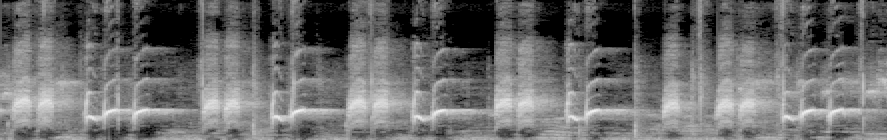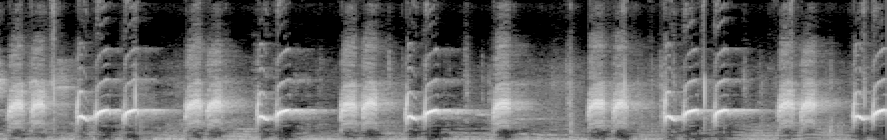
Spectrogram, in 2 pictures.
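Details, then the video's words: Captive sooty-headed bulbul (kutilang) from Klaten, Central Java, in loud, insistent gacor full-power song used to stir lazy birds: a bright phrase ending in a sliding whistled note, repeated roughly every half second. "Suara kutilang gacor ngotot pancingan kutilang malas Bunyi"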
